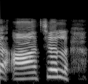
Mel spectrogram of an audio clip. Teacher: नाक से भी हवा बाहर निकली और हमारे मुख से भी हमारा वर्ण और निकल रहा है। नाक से भी हवा निकली और इसके साथ साथ हमारे मुख से जो वर्ण निकल रहा है उसके साथ साथ हवा भी निकल रही है। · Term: अनुनासिक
